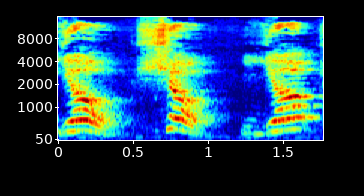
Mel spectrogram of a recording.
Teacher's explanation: हमारी जीभ आगे ही है तालु के पास। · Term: तालव्य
